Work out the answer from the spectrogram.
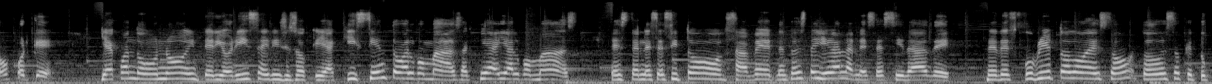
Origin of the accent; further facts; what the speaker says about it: Mexico; now in Las Vegas, United States; porque yo me vengo a Las Vegas de México y y no había en realidad muchos lugares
